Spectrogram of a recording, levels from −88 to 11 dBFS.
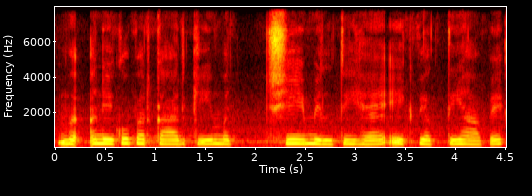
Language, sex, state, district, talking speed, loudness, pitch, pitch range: Hindi, female, Chandigarh, Chandigarh, 135 wpm, -16 LUFS, 230 Hz, 225-240 Hz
